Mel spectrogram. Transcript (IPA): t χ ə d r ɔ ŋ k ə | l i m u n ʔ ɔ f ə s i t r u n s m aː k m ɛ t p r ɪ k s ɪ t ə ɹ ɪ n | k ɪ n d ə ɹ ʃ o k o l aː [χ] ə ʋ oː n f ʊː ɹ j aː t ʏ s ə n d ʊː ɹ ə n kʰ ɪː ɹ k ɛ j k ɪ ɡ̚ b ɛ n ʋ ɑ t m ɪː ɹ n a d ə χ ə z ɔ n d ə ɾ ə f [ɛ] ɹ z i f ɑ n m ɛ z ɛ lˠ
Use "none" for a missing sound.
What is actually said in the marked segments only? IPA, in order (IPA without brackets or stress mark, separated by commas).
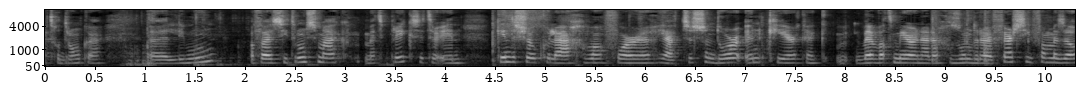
χ, ɛ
